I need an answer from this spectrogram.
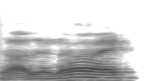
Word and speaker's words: Adonai: that's spelled yud kovke normally in prayer or when we read the Torah we pronounce it as Adonai but to reserve that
